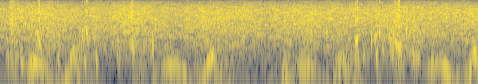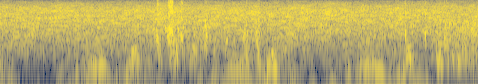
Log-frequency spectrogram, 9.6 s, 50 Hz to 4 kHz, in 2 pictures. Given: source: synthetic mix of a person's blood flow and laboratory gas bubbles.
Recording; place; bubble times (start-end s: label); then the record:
Doppler ultrasound of blood flow; precordium
0.05-0.28 s: bubbles
0.32-0.52 s: bubbles
0.55-0.64 s: bubbles
0.78-1.03 s: bubbles
1.16-1.22 s: bubbles
1.27-1.39 s: bubbles
1.48-1.59 s: bubbles
3.24-3.31 s: bubbles
3.40-4.23 s: bubbles
6.29-6.92 s: bubbles
7.02-7.09 s: bubbles
7.18-7.42 s: bubbles
8.81-8.88 s: bubbles
9.00-9.08 s: bubbles
9.11-9.57 s: bubbles
From the record:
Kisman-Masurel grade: 232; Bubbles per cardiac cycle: several, 3 to 8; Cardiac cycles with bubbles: 50 to 99%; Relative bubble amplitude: moderate (0.250 to 0.450); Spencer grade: 3 (all of the cardiac periods contain showers or single bubble signals, but not dominating or overriding the cardiac motion signals); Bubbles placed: anywhere in the cardiac cycle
